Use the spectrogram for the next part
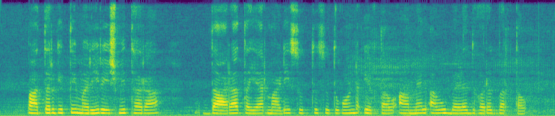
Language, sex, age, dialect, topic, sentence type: Kannada, female, 18-24, Northeastern, agriculture, statement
